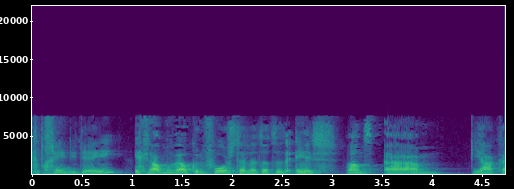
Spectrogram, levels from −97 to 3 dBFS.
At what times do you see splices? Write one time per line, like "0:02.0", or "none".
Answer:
0:01.0
0:03.1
